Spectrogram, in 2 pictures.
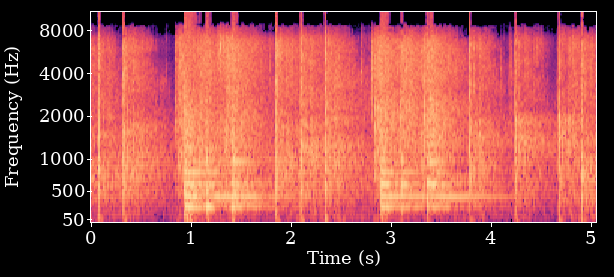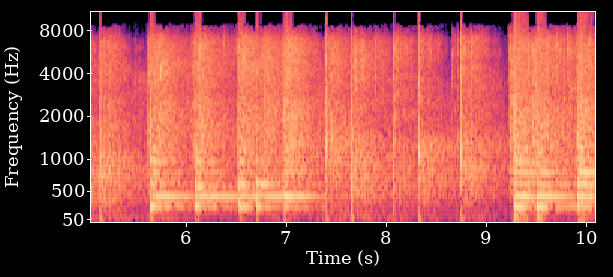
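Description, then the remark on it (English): Sharp, crisp hand claps ring out in short rhythmic patterns as a storyteller claps and listeners copy each one, each group followed by another round of clapping that echoes it, with brief pauses between phrases and no talking. “Well, just to make sure you're wide awake and listening, I'll clap my hands, you copy with a clap.”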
